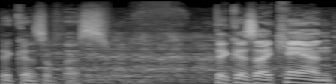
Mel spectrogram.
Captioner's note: audience laughing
